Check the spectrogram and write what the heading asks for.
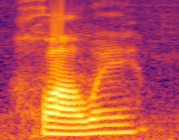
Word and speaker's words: Huawei: Huawei. – Yeah. Huawei.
